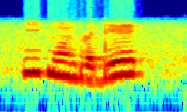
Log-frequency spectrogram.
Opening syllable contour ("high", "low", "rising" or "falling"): high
